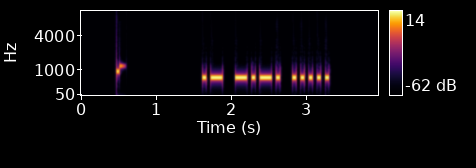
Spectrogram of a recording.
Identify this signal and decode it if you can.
Morse code, heard as a keyed tone, about 22 wpm, 700 Hz. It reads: AC5
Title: USA Call Sign Prefixes - 22wpm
